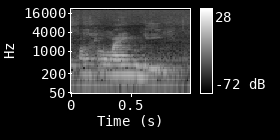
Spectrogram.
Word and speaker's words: Ottolenghi: The Jewish pronunciation of the name is Ottolenghi.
